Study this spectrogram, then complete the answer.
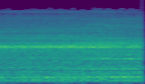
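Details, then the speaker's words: Dunkirk boiler rewired with an added relay to run the fan, thermostat calling for heat: burner lights, steady even fan rush with constant high whistle, no surging or stumbling; normal burner operation. "But if we need the burner to come on like it is, oh, there it goes, and just start it up."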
